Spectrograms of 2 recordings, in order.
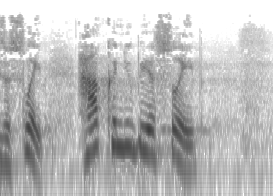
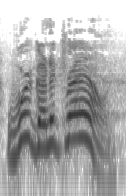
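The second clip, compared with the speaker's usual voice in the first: raised, higher cry for help; drawn-out, urgent plea, pitched up; retold scream; 5 semitones higher, 3 dB louder, slower than usual. Frightened disciples screaming to their Lord to save them, retold scream. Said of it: "they screamed out to him".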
